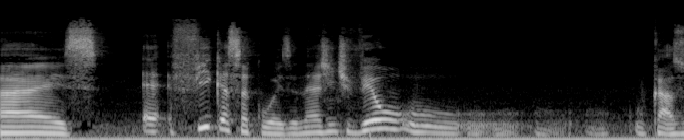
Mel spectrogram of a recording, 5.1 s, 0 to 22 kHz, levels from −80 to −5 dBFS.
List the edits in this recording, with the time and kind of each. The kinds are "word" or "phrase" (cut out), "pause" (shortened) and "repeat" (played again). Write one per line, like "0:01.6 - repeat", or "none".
0:01.0 - word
